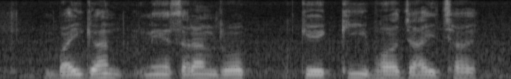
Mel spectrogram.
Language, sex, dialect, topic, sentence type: Maithili, male, Southern/Standard, agriculture, question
